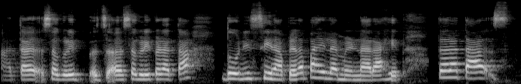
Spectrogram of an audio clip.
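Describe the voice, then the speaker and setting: A woman's voice: a little high, normal speed. Chatty woman recapping a TV serial. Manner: chatty, addresses viewers directly, frequent asides. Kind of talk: casual storytelling recap.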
